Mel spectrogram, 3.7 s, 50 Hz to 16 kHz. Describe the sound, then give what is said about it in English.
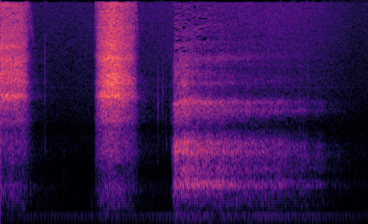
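A physiological sigh: two quick breathy inhales, the first one larger, then a long, steady exhale that slowly fades, all without speech. “2 inhales in, normally the first inhale is the biggest.”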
